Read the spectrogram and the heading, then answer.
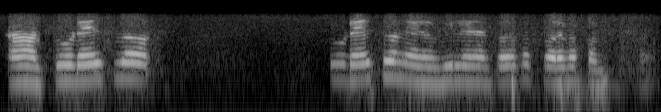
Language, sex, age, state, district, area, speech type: Telugu, female, 18-30, Andhra Pradesh, Kadapa, rural, conversation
